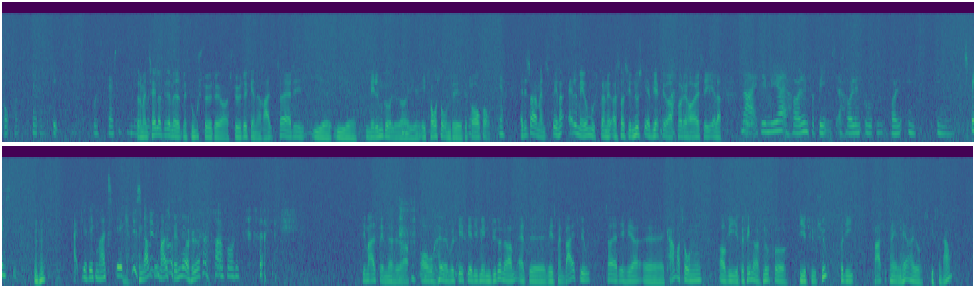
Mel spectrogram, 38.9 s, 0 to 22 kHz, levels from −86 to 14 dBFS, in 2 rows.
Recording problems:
hiss; loud; throughout; 5 dB below the speech

